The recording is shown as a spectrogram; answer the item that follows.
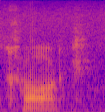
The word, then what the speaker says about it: caulk: Like have by h by altering the geometry or by adding c a l k which is pronounced caulk which sounds uh salacious but is not to fill in the gaps which is also of course what you do elsewhere.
